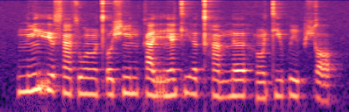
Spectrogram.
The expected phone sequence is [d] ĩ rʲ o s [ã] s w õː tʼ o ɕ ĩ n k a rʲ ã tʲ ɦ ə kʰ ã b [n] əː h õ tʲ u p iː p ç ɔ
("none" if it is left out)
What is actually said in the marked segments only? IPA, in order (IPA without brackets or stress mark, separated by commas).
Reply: n, ã, n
